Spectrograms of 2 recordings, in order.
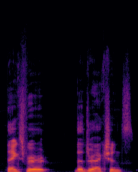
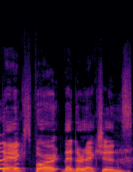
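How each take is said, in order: First: It is said in a normal voice. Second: It is said in a robot Canadian voice.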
